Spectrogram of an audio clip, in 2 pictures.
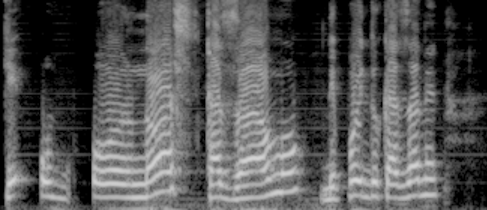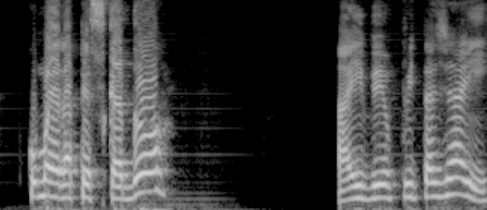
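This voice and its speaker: Very slow and broken by long, frequent pauses, the delivery keeps a very even loudness and ordinary pitch variation. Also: woman, medium pitch for a woman. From Japan (Okinawa region). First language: Japanese (speaking Portuguese). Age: 80s+. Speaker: elderly immigrant, taiko group supporter. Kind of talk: interview, casual chat.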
